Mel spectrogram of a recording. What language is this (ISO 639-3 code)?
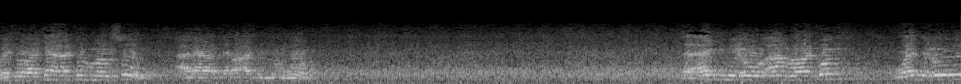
ara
